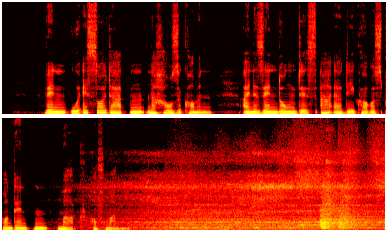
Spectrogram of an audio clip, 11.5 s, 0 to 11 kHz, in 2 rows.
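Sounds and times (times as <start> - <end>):
speech: 0.6 - 7.9
hissing surge: 6.2 - 11.5
subway metro train running: 6.5 - 11.5.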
